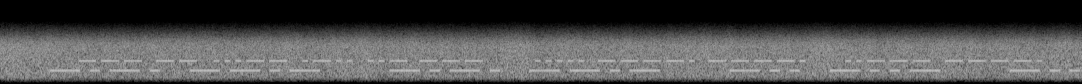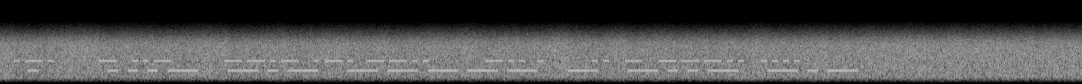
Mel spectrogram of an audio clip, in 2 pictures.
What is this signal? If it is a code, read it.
Morse code, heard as two keyed tones, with heavy radio static. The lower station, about 12 wpm, 650 Hz: CQ CQ DX DE VK0TXK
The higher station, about 22 wpm, 1120 Hz: OM3LUO 599 29 R TU QRZ DE IT8H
